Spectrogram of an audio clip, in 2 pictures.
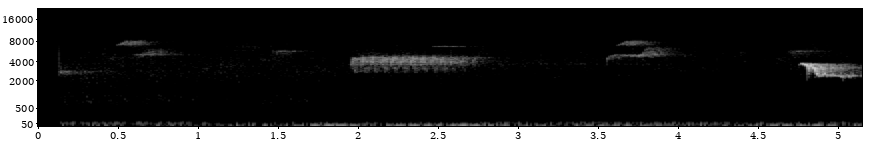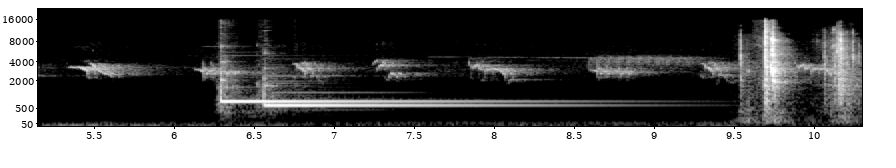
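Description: Two-note doorbell chime, a high note then a lower one, rung about six seconds in and ringing out as it fades over about three seconds. Birds chirp faintly throughout, and a brief burst of noise comes near the end.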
